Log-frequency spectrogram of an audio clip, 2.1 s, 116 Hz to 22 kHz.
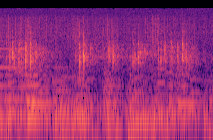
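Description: Instrumental introduction of a 1930s German Schlager recording: a dance orchestra playing with a steady beat of about two a second, just before the singer comes in.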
